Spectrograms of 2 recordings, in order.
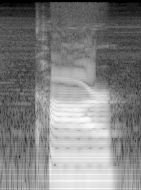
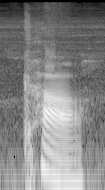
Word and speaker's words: car: Some people pronounce the R at the end like far, car, but in received pronunciation it's far, car.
